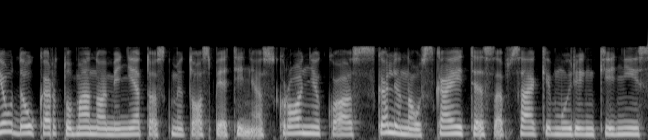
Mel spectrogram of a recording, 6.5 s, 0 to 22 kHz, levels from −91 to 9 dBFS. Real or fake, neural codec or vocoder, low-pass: real; none; 5.4 kHz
